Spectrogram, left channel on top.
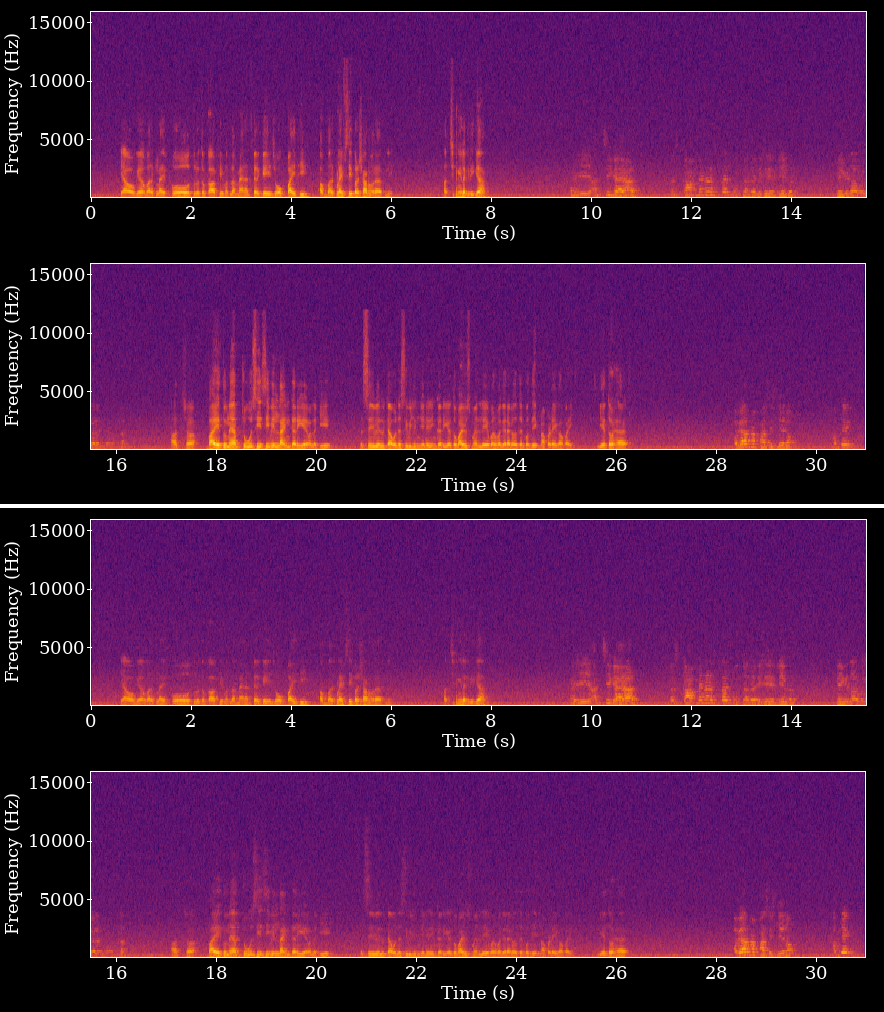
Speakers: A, on the left; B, on the right.
A: क्या हो गया वर्क लाइफ को तूने तो काफी मतलब मेहनत करके ये जॉब पाई थी अब वर्क लाइफ से ही परेशान हो रहा है अपनी अच्छी नहीं लग रही क्या
B: भाई अच्छी क्या है यार बस काम में ना स्ट्रेस बहुत ज़्यादा दे लेबर ठेकेदार वगैरह जो है मतलब
A: अच्छा भाई तूने अब चूज ही सिविल लाइन करी है मतलब कि सिविल क्या बोले सिविल इंजीनियरिंग करी है तो भाई उसमें लेबर वगैरह का तो तेरे को देखना पड़ेगा भाई ये तो है
B: अब यार मैं फंस इस ले रहा हूँ अब देख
